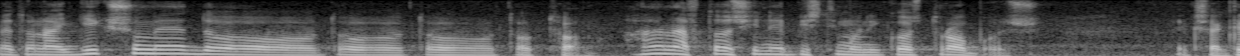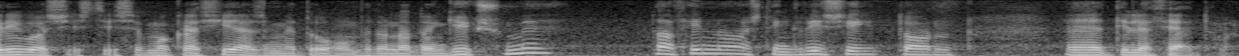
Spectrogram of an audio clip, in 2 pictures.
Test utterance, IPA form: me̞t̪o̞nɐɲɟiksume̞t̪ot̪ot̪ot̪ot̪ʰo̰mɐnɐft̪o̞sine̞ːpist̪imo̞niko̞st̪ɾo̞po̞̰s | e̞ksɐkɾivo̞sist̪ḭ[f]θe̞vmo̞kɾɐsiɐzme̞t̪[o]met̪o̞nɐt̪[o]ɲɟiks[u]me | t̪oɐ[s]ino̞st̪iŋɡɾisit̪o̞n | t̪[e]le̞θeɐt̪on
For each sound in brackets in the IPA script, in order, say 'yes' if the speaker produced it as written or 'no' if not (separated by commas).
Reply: no, yes, yes, yes, no, no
